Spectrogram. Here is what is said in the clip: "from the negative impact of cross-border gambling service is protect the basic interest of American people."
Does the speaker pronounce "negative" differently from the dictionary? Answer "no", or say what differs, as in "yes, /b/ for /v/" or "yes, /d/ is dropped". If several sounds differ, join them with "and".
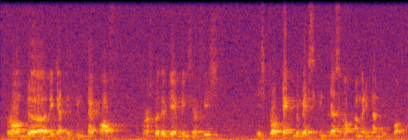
yes, /f/ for /v/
